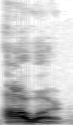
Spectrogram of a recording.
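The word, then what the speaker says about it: hour: Silent H, দেখুন আমি দুইটা উদাহরণ দিয়েছি, আওয়ার, অনেস্ট। তো আপনারা একটু লক্ষ্য করুন, এখানে এইচ বসেছে ঠিকই, বাট কোনো কাজ করছে না, কাজ করছে পরের বর্ণটা। দেখুন এখানে ও কাজ করছে, আর উচ্চারণ হচ্ছে আওয়ার, আর এখানে আটা হচ্ছে স্বরবর্ণ।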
